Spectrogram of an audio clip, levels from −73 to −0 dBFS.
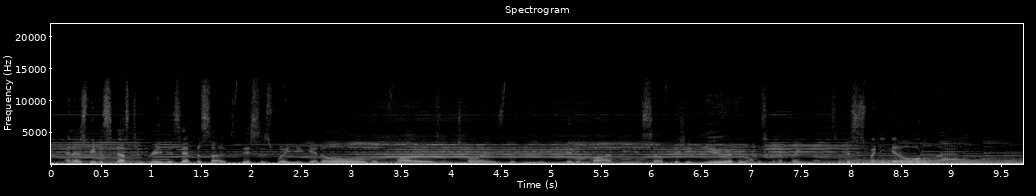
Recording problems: background music; loud; throughout; 2 dB below the speech
low rumble; loud; throughout; 4 dB below the speech

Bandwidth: 13.5 kHz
